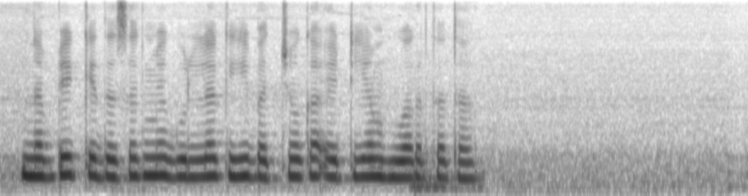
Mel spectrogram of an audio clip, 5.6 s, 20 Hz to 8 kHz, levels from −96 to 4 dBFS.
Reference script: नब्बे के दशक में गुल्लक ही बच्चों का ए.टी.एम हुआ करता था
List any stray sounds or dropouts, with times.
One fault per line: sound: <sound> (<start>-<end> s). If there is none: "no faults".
no faults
